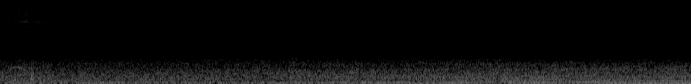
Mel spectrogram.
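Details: Continuous broadband rushing noise, like wind or distant traffic, fills the recording with no bird calls heard.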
